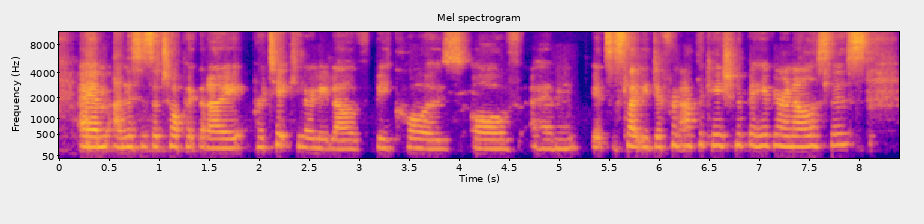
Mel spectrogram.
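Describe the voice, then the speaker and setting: At a moderate pace and with hardly any pauses, a woman speaks in a fairly high pitch with a somewhat breathy, dark, mellow tone and fairly even intonation. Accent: strong Scottish. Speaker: behaviour analyst, presenter. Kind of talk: online lecture.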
